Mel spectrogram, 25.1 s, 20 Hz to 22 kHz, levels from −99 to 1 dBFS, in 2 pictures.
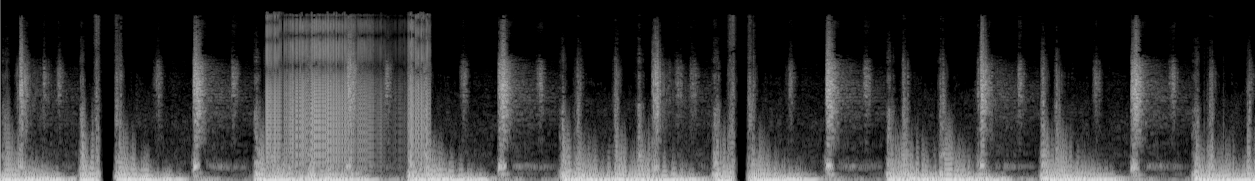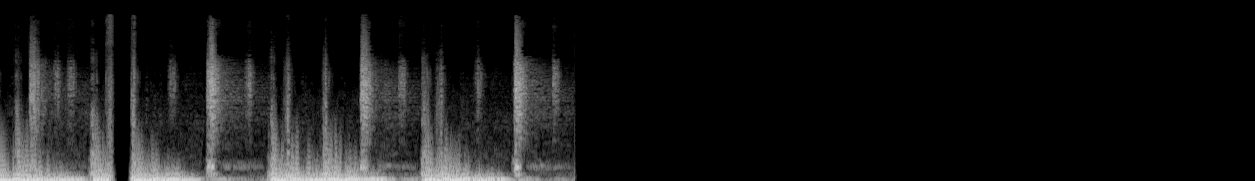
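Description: A recording of sounds with buffer tearing from 2.65 s to 4.31 s: a steady robotic rattle at 200 Hz rides on the signal for that stretch. The rate points to a playback buffer period of about 5 ms in which the application's writes and the hardware's reads have drifted into collision. In each period a small slice, a few percent, still carries audio from about 20 ms earlier, spliced in with abrupt joins at both edges.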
